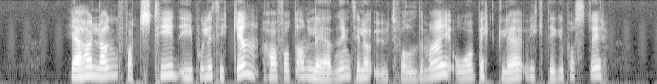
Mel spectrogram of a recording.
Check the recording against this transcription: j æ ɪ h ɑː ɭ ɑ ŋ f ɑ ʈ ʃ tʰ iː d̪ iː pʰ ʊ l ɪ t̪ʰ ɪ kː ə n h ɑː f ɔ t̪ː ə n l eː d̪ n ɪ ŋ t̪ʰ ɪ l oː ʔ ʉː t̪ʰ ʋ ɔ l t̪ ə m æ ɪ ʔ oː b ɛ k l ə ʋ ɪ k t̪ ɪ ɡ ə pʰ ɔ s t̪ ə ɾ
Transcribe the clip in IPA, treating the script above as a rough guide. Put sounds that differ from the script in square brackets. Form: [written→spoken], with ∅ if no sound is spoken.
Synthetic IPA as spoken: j æ ɪ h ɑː ɭ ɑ ŋ f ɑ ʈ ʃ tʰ iː d̪ iː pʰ ʊ l ɪ t̪ʰ ɪ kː ə n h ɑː f ɔ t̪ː [ə→ɑ] n l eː d̪ n ɪ ŋ t̪ʰ ɪ l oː ʔ ʉː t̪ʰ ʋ ɔ l [t̪→d̪] ə m æ ɪ ʔ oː b ɛ k l ə ʋ ɪ k t̪ ɪ ɡ ə pʰ ɔ s t̪ ə ɾ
